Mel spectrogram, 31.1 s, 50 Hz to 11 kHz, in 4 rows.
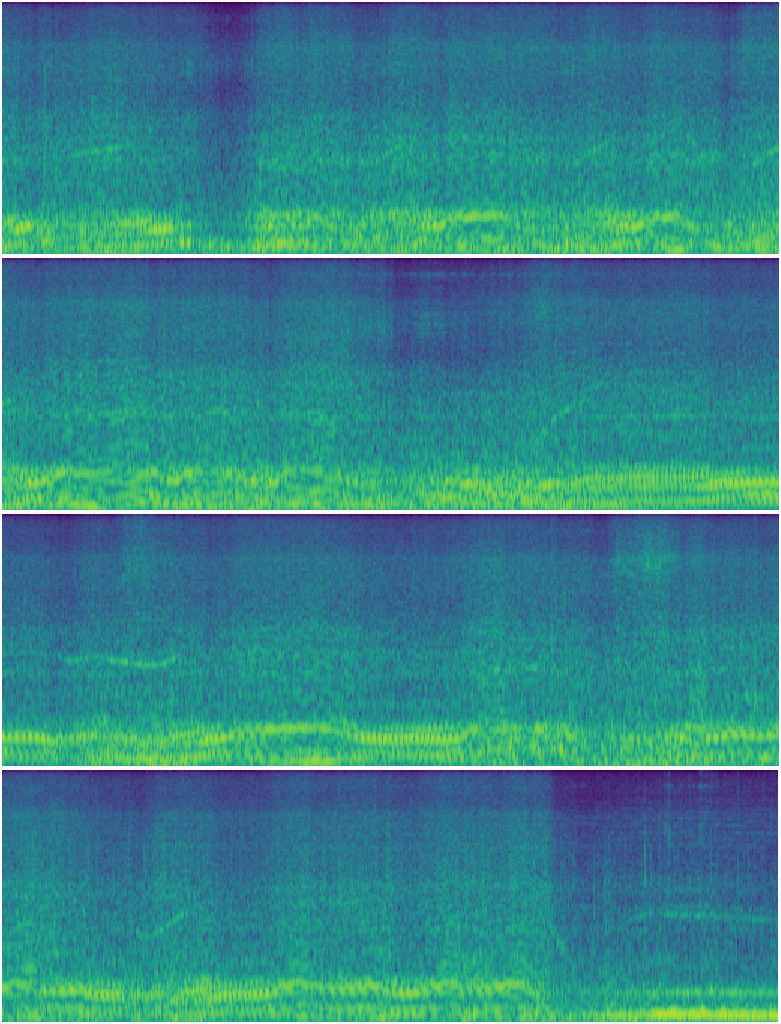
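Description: Ford Mustang RTR Formula Drift car's V8 engine, heard from inside the cockpit, revving up and down again and again as the car is driven sideways through a drift run. There is a short dip in the revs about two seconds in, and the engine settles to a steadier note near the end.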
